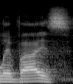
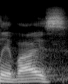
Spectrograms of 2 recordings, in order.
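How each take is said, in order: No difference in how they are said.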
